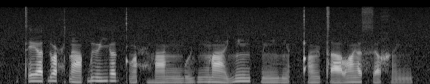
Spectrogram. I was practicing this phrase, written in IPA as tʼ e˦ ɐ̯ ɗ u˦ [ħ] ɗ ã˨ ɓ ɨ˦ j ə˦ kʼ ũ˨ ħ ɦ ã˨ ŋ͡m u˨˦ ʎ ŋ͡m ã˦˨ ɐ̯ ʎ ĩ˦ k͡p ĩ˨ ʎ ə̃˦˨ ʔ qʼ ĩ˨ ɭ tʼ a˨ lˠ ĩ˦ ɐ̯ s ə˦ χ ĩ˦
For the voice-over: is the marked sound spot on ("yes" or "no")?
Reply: yes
